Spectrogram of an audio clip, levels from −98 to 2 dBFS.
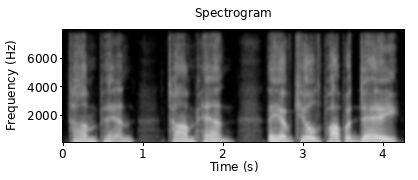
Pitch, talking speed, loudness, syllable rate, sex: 160 Hz, 125 wpm, -17 LUFS, 3.3 syllables/s, male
